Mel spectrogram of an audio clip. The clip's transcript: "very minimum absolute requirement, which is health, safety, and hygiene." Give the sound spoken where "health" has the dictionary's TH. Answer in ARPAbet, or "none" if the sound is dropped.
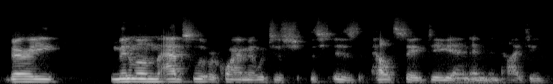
TH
